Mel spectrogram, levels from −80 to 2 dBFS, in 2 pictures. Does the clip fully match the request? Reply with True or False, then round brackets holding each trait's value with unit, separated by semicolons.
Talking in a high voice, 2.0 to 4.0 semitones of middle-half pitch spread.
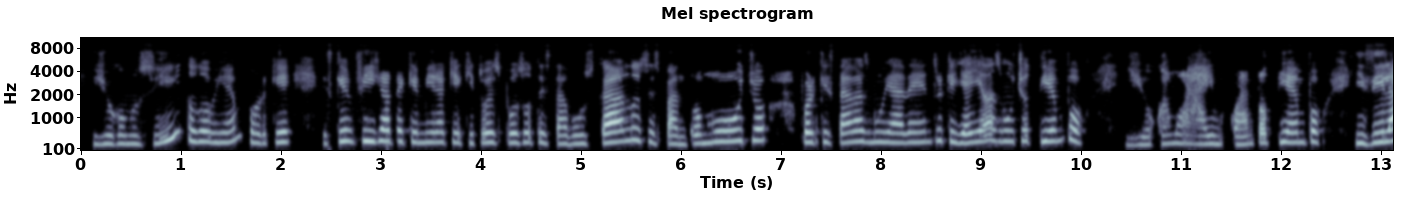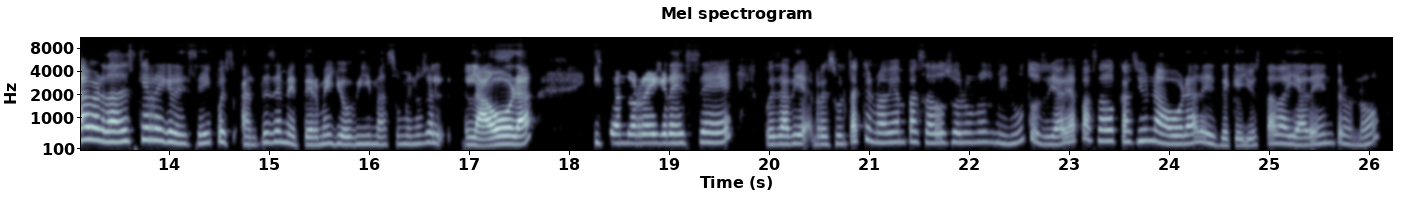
True (275 Hz; 3.7 semitones)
